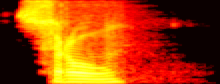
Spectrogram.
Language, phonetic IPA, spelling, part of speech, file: Russian, [sru], сру, verb, Ru-сру.ogg
- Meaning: first-person singular present indicative imperfective of срать (sratʹ)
